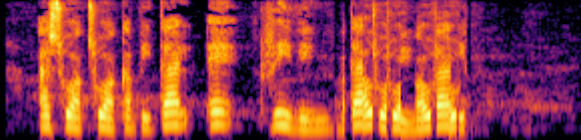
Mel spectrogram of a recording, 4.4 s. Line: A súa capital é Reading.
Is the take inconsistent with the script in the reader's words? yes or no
yes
